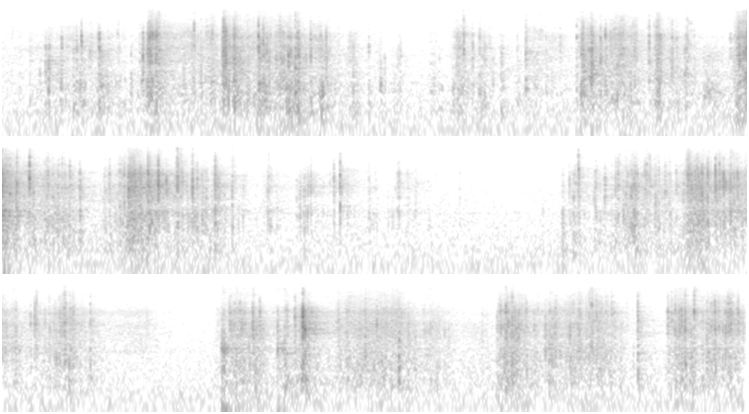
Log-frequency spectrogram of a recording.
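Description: A thin printed paper leaflet, previously crumpled, is smoothed and rubbed flat on a table with palms and fingers. Quiet bursts of bright, dry crinkling and rustling come in uneven waves, with almost no low end and brief pauses between strokes.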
